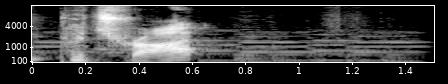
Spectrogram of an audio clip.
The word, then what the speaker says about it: Patrat: Wait, you say Patrat? That's how it's said. It's spelled Pat Rat. It's a rat. It's a rodent. But the official sayings call it Patrat.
